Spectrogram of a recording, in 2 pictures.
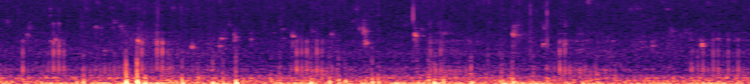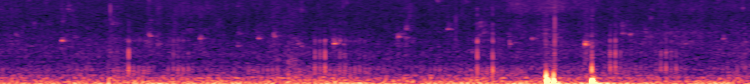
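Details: Adopted indoor tabby cat, female, brown with white underside, purring during a meal: an even, low, steady purr runs the whole time, with light chewing ticks and two louder crunches near the end.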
